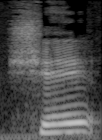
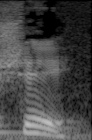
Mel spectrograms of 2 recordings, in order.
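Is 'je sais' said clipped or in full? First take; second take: clipped; clipped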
